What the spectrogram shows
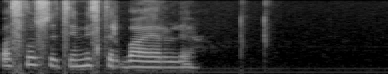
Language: Russian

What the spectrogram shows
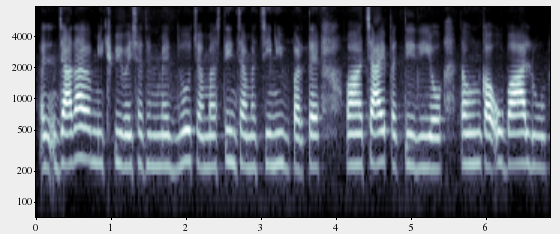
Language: Maithili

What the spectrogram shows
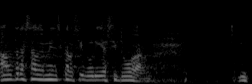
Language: Catalan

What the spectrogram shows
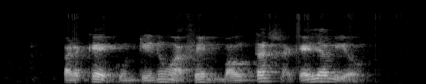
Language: Catalan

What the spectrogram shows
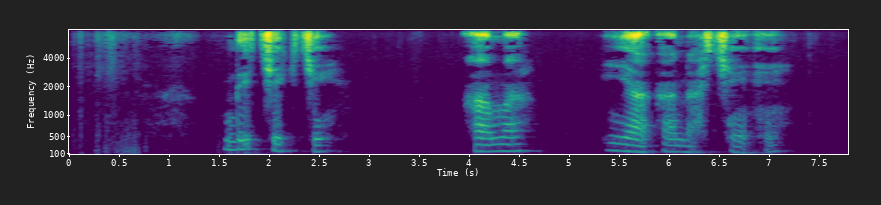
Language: Teutila Cuicatec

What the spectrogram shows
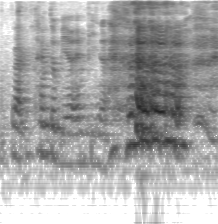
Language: English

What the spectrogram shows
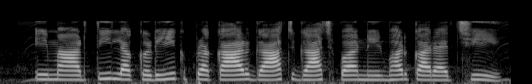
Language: Maithili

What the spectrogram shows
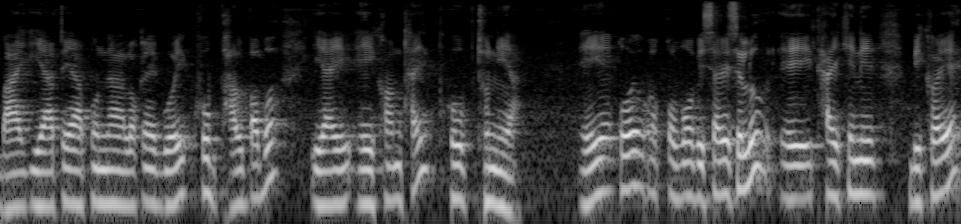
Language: Assamese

